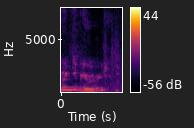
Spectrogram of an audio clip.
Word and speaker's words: Gunnbjorn: And it's pronounced Gunnbjorn.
